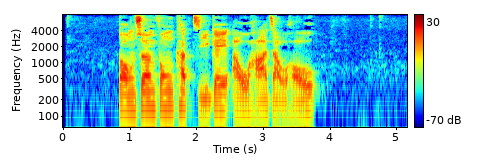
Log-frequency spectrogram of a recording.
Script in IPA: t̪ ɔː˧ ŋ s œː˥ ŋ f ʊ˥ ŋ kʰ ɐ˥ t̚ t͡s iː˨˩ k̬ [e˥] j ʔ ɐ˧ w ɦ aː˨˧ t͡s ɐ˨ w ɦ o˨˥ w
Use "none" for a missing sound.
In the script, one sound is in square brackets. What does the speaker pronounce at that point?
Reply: e˥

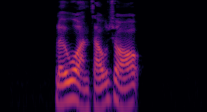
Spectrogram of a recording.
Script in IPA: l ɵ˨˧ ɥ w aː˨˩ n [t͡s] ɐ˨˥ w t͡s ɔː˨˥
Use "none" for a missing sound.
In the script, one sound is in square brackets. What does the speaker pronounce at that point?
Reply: t͡s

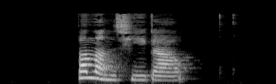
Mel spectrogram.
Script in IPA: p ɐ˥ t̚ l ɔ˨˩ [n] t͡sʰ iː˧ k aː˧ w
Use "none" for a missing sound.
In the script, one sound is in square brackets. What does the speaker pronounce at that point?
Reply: n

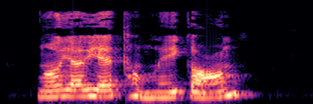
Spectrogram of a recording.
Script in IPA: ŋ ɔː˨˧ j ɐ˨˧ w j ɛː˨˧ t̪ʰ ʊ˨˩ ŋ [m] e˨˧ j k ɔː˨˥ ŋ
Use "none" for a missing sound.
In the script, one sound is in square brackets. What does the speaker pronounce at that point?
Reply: n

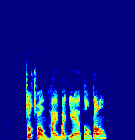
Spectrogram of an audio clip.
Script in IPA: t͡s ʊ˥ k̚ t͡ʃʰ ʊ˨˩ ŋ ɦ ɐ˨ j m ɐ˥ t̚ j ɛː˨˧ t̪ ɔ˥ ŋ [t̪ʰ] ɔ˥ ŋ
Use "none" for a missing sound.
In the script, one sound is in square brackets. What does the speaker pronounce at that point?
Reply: t̪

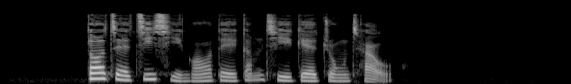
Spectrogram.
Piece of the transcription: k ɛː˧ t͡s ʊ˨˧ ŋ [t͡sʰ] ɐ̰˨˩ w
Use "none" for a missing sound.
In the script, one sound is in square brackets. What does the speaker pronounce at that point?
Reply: t͡sʰ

